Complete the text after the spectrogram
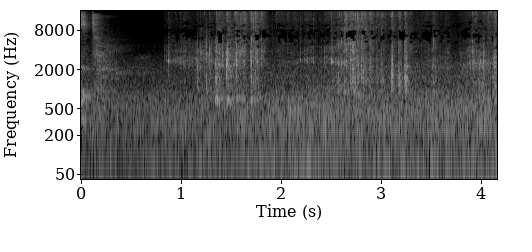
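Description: Oil sizzles in a hot pan.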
